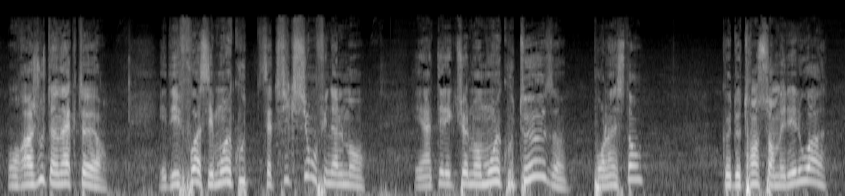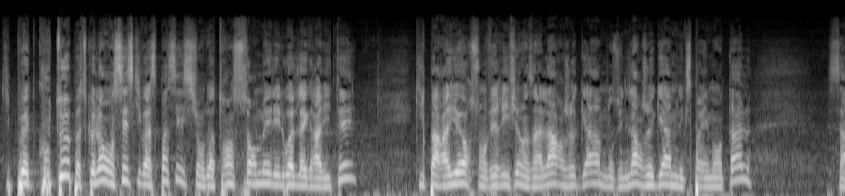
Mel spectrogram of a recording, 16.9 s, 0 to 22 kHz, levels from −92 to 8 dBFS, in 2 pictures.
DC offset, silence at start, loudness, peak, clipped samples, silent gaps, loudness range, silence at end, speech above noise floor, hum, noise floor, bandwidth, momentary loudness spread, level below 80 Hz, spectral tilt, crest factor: under 0.1%; 0.1 s; -17 LUFS; 0 dBFS; under 0.1%; none; 4 LU; 0 s; 34 dB; none; -50 dBFS; 15.5 kHz; 10 LU; -32 dBFS; -6 dB/octave; 16 dB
